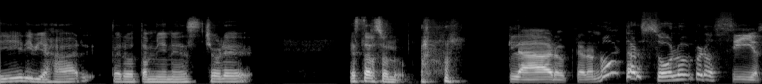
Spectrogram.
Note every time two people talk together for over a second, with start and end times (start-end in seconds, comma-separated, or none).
none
